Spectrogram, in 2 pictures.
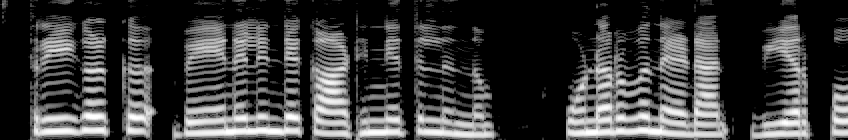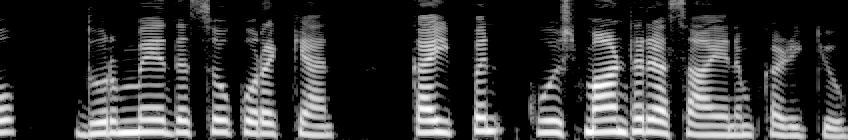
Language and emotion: Malayalam, neutral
